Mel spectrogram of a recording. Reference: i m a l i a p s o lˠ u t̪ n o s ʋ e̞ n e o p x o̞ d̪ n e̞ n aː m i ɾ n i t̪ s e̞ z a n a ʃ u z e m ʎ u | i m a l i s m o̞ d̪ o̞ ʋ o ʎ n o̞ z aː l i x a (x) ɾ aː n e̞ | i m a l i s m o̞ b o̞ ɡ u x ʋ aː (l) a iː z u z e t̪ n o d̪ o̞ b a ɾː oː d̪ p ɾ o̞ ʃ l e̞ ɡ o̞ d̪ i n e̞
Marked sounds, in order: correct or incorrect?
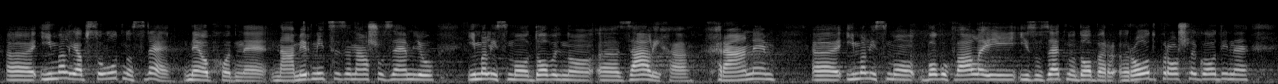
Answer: correct, correct

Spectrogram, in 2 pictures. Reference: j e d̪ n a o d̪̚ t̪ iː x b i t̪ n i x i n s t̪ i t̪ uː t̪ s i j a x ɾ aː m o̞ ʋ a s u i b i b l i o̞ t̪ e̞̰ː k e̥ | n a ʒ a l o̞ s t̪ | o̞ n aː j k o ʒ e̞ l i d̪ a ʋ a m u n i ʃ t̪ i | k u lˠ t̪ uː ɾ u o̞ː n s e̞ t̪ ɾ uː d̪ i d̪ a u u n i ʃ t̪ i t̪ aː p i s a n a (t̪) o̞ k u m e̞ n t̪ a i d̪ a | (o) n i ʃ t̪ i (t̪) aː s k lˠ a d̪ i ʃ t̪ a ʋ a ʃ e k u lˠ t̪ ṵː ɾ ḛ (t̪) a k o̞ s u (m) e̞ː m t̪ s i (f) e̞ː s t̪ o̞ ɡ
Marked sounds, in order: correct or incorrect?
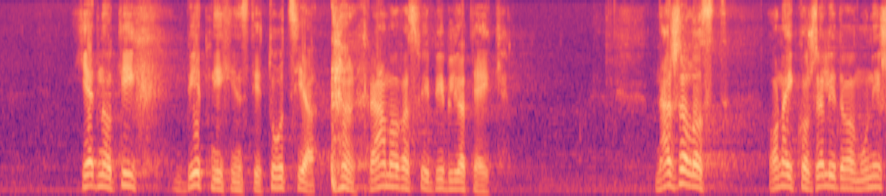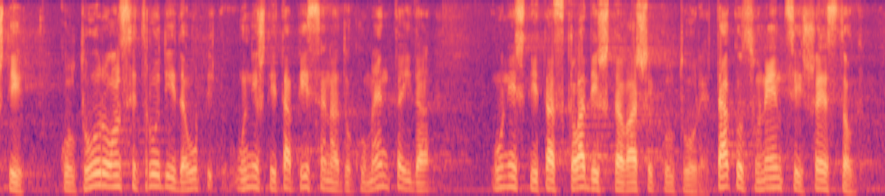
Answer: incorrect: d̪, incorrect: u, correct, correct, incorrect: n, incorrect: ʃ

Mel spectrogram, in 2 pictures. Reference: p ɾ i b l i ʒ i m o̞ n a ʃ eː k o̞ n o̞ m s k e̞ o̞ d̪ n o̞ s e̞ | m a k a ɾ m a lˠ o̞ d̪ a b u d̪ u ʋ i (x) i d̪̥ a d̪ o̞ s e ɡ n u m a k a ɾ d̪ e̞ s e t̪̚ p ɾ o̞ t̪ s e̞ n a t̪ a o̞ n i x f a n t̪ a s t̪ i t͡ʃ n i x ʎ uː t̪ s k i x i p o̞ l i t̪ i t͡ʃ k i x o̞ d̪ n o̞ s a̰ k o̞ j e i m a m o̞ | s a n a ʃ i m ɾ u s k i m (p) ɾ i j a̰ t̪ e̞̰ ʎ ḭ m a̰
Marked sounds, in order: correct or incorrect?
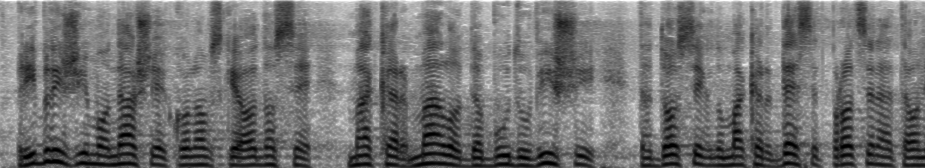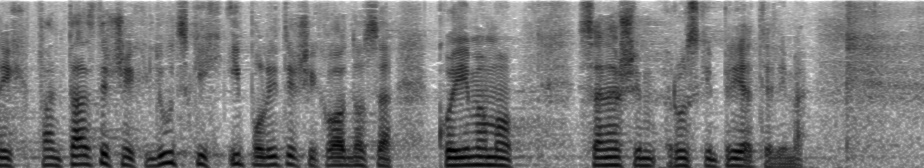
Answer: incorrect: ʃ, correct

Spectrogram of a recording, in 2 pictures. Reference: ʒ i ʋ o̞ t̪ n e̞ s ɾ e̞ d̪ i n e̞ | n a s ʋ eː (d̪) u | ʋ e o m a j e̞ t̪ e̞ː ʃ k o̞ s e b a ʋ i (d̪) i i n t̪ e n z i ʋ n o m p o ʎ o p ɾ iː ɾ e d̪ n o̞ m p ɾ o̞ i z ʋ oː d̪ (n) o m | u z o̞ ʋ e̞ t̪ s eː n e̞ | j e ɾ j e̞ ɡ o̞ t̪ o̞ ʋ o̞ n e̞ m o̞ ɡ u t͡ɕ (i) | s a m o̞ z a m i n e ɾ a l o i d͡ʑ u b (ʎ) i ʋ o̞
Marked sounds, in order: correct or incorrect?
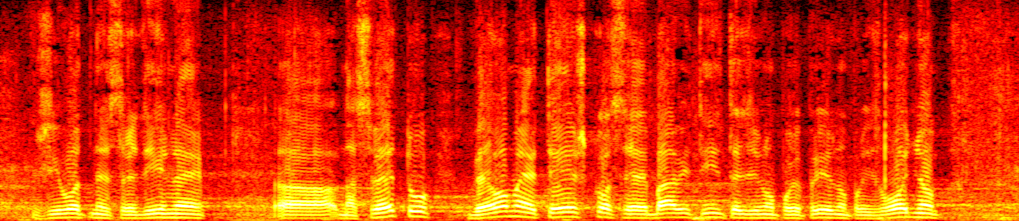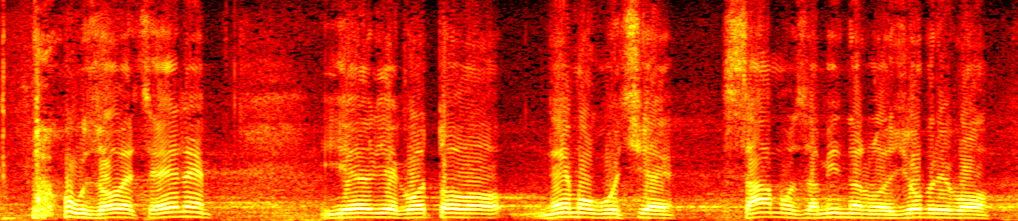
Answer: incorrect: t̪, incorrect: t̪, incorrect: ɲ, incorrect: e, incorrect: ɾ

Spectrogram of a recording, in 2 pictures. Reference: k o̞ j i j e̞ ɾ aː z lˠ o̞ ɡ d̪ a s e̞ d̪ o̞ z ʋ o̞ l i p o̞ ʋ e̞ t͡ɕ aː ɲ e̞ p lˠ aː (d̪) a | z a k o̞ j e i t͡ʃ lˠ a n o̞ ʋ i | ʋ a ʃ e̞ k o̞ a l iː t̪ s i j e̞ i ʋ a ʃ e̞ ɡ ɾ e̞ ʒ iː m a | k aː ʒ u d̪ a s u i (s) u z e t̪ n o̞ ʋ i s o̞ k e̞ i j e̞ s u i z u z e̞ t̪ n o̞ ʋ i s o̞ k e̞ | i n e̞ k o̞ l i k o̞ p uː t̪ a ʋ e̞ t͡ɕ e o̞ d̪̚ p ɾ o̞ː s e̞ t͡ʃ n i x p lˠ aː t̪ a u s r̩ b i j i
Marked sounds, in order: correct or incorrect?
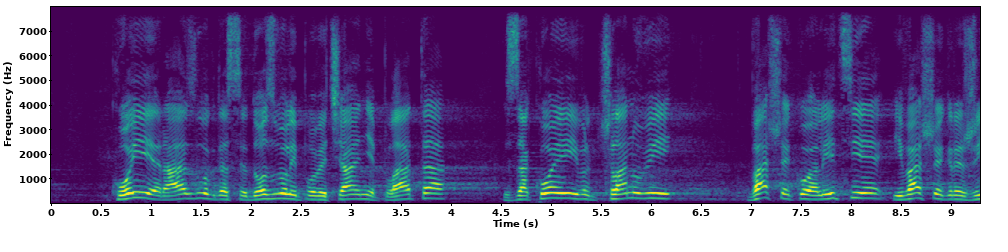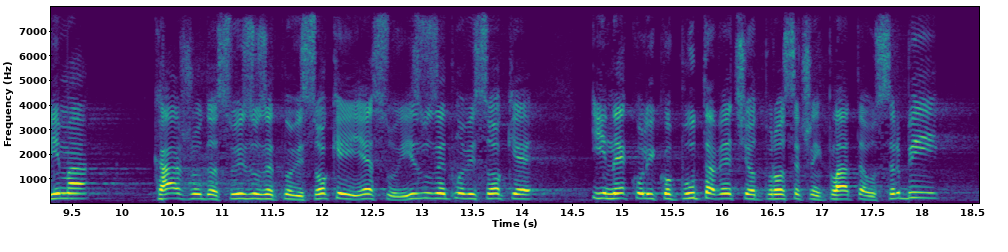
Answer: incorrect: t̪, incorrect: z

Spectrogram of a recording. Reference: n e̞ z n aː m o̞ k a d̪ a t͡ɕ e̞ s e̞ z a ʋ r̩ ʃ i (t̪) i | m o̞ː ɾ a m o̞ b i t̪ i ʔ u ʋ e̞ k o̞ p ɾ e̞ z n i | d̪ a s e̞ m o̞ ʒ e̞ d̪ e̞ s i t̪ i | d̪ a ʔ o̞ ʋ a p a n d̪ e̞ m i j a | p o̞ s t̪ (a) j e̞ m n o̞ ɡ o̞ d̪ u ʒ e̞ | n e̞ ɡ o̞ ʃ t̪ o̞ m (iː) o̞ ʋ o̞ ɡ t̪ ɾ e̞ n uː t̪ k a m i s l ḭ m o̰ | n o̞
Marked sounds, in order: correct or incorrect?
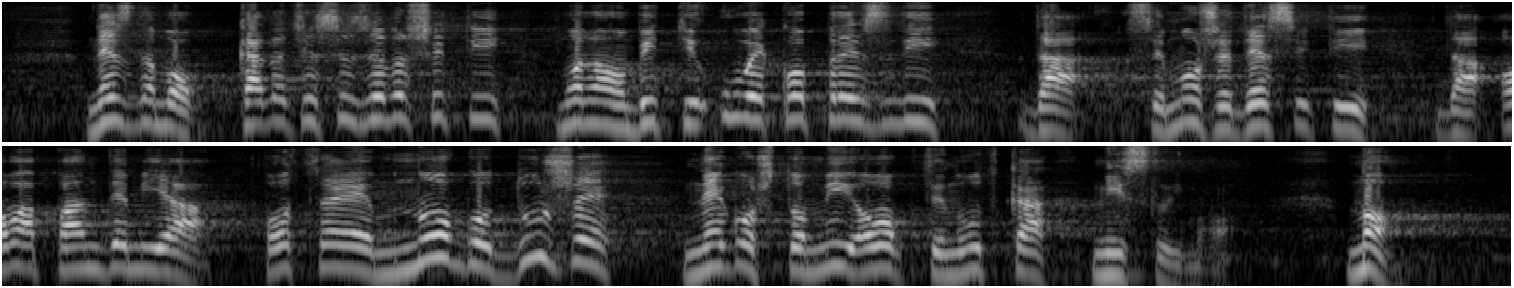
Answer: correct, correct, correct

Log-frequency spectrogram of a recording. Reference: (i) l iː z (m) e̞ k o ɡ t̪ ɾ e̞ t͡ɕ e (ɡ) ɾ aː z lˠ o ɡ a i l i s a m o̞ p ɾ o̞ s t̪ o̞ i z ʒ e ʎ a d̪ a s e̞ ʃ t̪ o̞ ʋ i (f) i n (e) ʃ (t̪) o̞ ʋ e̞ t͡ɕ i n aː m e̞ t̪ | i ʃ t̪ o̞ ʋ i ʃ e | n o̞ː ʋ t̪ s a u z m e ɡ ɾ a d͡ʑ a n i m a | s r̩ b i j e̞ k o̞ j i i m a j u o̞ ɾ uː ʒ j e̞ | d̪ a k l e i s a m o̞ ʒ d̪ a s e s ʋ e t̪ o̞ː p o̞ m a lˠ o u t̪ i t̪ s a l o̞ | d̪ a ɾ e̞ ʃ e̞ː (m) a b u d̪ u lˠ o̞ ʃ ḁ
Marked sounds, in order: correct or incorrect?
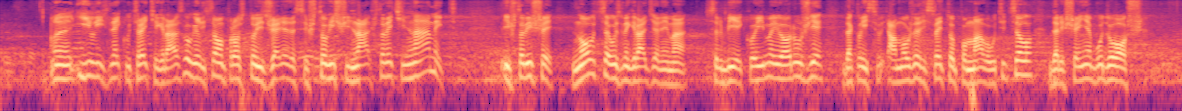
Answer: correct, incorrect: n, correct, incorrect: ʃ, incorrect: a, correct, incorrect: ɲ

